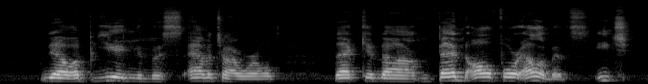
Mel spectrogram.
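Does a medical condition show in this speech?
No.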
